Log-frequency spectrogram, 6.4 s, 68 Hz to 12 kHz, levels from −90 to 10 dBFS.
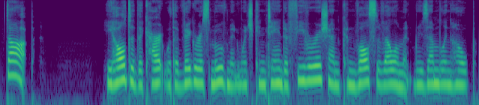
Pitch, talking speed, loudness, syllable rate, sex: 195 Hz, 170 wpm, -20 LUFS, 6.3 syllables/s, female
